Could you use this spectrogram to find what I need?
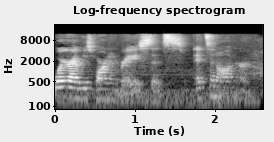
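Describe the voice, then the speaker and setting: A woman with a fairly low pitch talks at a moderate pace against noticeable background noise. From South King County, Washington, USA. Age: 20s. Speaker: community organizer and tenant counselor. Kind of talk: interview answer.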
